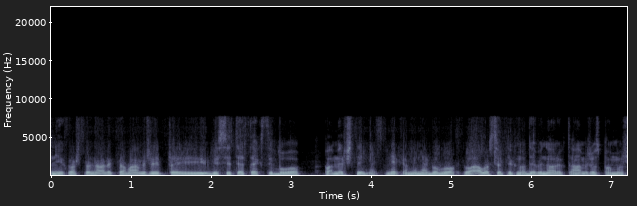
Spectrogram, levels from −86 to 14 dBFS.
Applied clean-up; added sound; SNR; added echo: neural separator model SepFormer DNS4.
